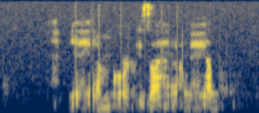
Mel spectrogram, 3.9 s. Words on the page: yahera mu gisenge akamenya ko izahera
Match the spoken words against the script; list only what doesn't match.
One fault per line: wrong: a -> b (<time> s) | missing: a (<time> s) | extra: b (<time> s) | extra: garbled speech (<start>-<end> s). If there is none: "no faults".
missing: gisenge akamenya (1.6 s)
extra: garbled speech (2.7-3.3 s)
